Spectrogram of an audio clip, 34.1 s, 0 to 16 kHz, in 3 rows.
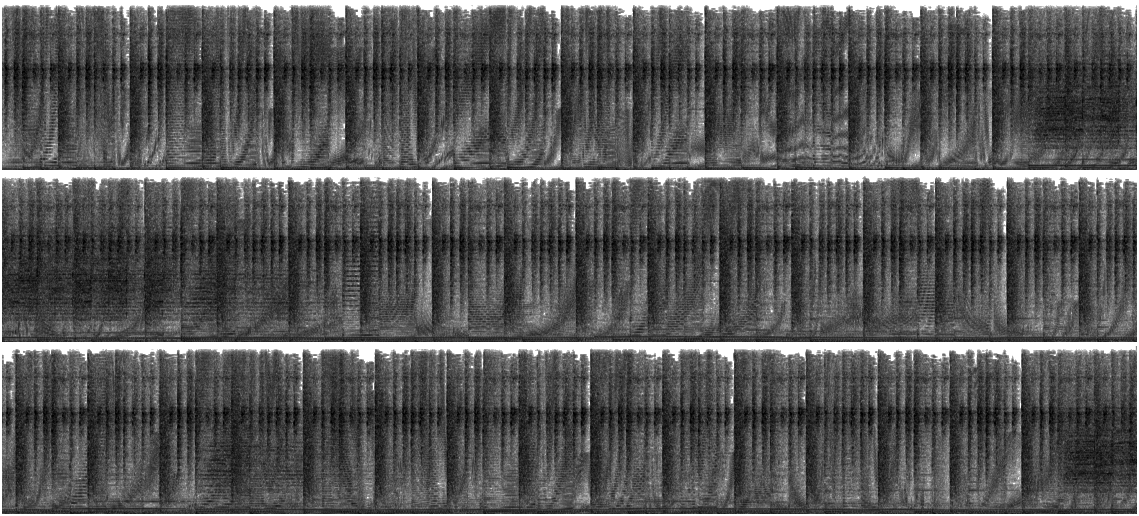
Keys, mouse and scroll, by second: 17.8 ctrl+i.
